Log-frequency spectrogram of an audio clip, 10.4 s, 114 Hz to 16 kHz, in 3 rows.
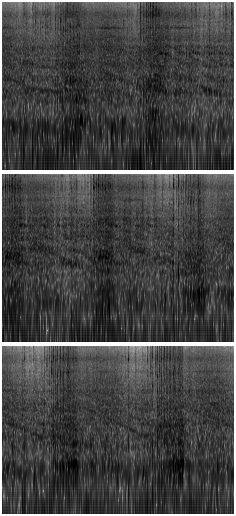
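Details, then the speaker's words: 1967 BSA A65 Thunderbolt twin on first start-up after full engine rebuild, restarted after checking spark and blowing out wet plugs: revs up and settles repeatedly, both cylinders firing evenly with crisp steady exhaust beat; normal running. "Được rồi, vậy là cô ấy chạy tốt. Động cơ vẫn ổn."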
